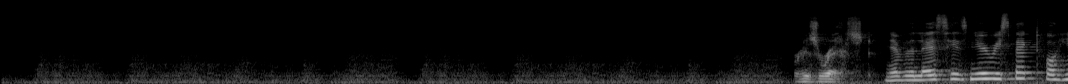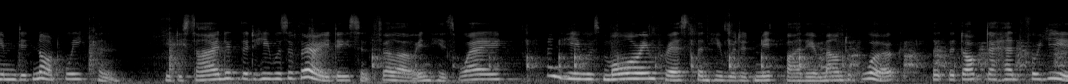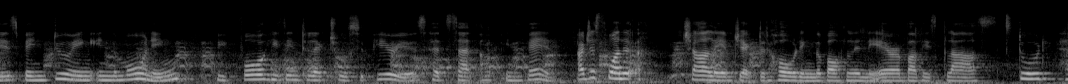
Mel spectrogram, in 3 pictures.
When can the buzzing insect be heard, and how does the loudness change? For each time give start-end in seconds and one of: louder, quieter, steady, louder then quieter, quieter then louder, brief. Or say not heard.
not heard.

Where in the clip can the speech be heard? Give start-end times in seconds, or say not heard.
8.0-32.0.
